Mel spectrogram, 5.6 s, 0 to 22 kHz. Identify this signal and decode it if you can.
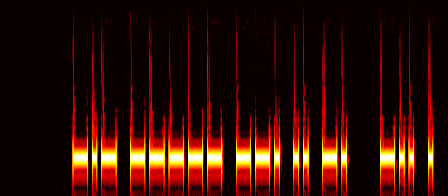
Morse code, heard as a keyed tone, about 20 wpm, 700 Hz. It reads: K0GIN DE
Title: USA Callsign DE Callsign - 5 Characters - 20wpm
